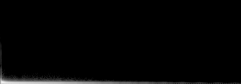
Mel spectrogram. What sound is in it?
Nord Drum BD 1
Nord Drum mono 16 bits BD_1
